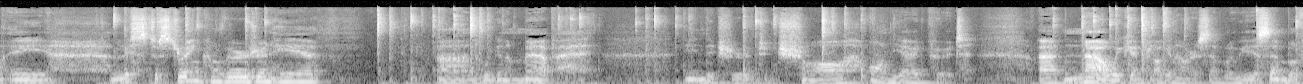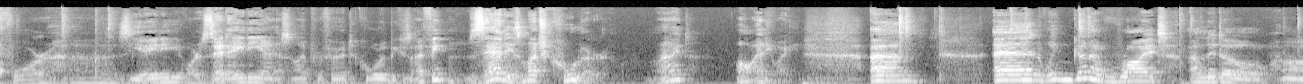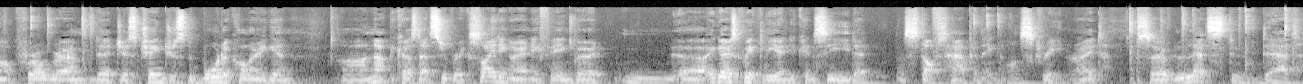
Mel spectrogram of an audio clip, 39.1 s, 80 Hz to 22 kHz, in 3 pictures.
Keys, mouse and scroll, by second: 0.7-13.9 typing, 22.0 space, 23.2-25.4 typing, 26.3 alt+n, 26.8 space, 35.5-39.0 typing.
